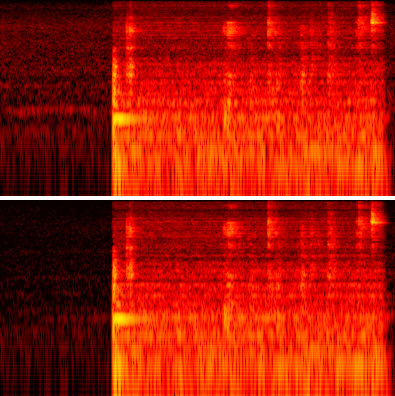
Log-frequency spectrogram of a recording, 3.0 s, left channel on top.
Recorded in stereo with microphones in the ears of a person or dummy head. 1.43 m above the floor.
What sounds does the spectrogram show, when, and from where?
0.8 s chewing: 5° left (ahead or behind), 0.9 m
